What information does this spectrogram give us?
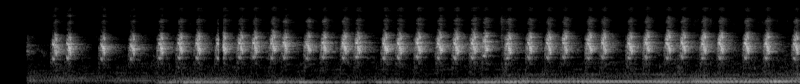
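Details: Sooty-headed bulbul, locally called krucuk or kocuk, singing energetically: bright chirpy notes around a steady pitch, repeated rapidly about four times a second with little pause, over a low steady hum.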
